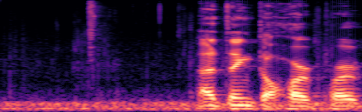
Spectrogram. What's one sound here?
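A man talks close into a microphone.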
